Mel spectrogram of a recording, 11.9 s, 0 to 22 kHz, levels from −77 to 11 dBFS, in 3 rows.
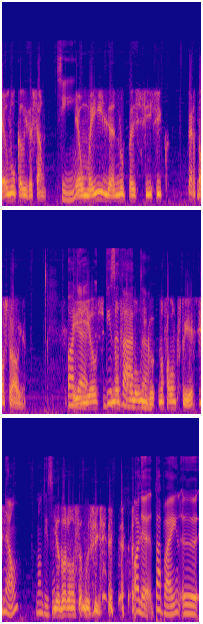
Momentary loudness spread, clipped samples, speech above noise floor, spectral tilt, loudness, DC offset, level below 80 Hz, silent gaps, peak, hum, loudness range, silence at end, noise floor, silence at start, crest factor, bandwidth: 11 LU; under 0.1%; 21 dB; -6 dB/octave; -13 LUFS; under 0.1%; -46 dBFS; none; -2 dBFS; none; 3 LU; 0 s; -34 dBFS; 0 s; 10 dB; 10 kHz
